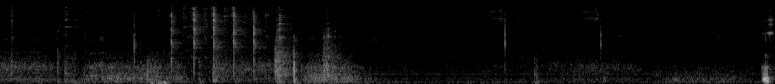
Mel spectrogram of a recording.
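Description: Freshly sharpened scissors being tested by hand, a rapid run of crisp metallic snips followed by a few quieter, scattered clicks and handling sounds, close and alone.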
